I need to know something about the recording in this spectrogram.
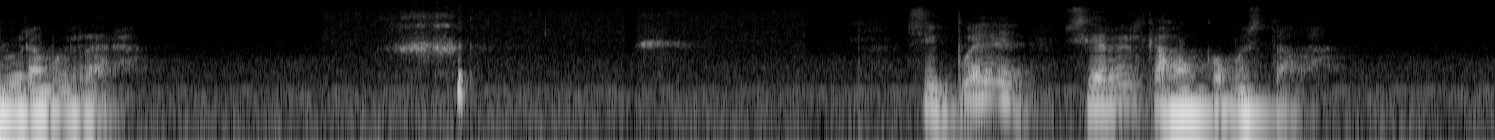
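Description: A middle-aged man speaks through an online call, in short bursts.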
